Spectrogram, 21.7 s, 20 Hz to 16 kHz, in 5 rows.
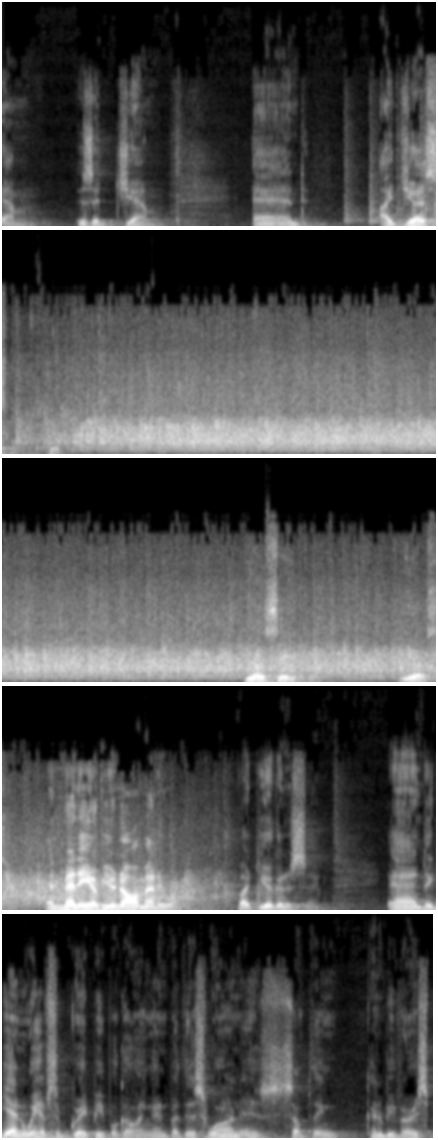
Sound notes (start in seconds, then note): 5.3 applause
